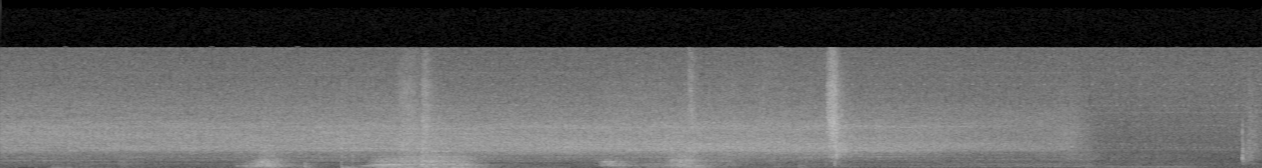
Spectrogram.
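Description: Steady hiss of room tone, with a few soft, muffled indistinct sounds swelling and fading, and one sharp click about eight seconds in.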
